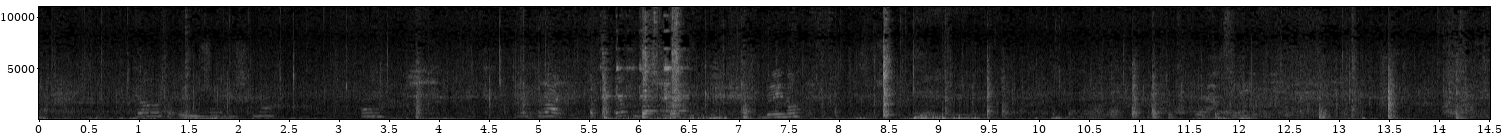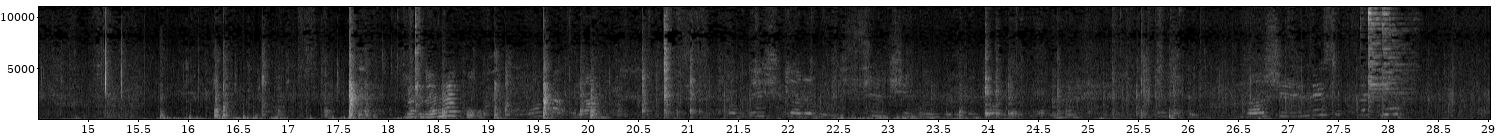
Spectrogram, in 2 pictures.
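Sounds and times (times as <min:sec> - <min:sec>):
low rumbles: 0:00.0 - 0:29.0
people talking: 0:01.0 - 0:02.4, 0:03.2 - 0:04.0, 0:04.8 - 0:06.6, 0:07.2 - 0:07.7, 0:11.5 - 0:12.4, 0:18.2 - 0:20.4, 0:21.3 - 0:28.3
sharp clicks and knocks: 0:15.1 - 0:22.3.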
